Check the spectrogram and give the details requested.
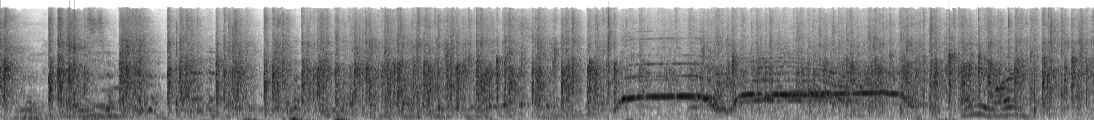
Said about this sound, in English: I'm afraid that I'm not funny, and my biggest dream in the whole world is to one day just spontaneously get a slow clap. Like, that's all I really want in my whole life. Not spontaneous. I know.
